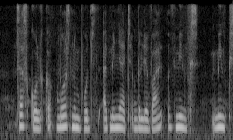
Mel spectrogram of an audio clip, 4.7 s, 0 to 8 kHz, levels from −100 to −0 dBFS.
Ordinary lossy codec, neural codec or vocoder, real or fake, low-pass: MP3, 48 kbps; codec, 16 kHz, 8 kbps, FunCodec, trained on Chinese and English, 25 frames a second; fake; 7.2 kHz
